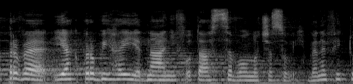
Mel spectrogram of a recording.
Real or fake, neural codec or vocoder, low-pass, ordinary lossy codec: real; none; 14.4 kHz; AAC, 48 kbps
